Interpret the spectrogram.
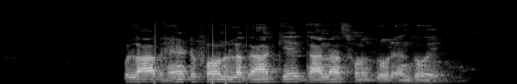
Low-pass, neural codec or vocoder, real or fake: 7.2 kHz; none; real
